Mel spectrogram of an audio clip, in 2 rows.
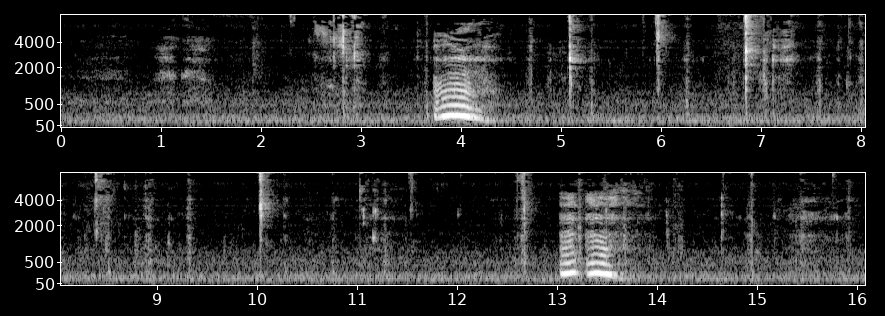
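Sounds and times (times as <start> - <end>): low room noise: 0.0 - 16.0
person chewing food: 1.9 - 13.0, 13.7 - 16.0
person humming: 3.7 - 4.4, 13.0 - 13.8.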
